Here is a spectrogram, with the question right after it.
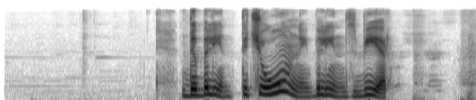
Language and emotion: Russian, angry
